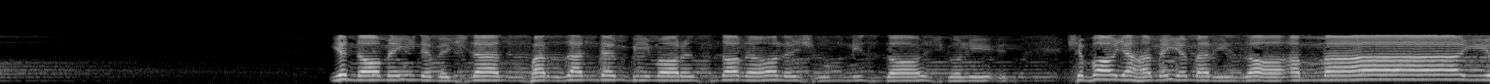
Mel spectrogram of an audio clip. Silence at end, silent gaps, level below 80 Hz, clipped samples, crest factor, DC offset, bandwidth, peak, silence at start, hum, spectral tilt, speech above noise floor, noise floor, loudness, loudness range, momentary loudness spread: 0 s; none; -72 dBFS; under 0.1%; 18 dB; under 0.1%; 4.1 kHz; -4 dBFS; 0 s; none; -7.5 dB/octave; 44 dB; -65 dBFS; -20 LUFS; 6 LU; 13 LU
